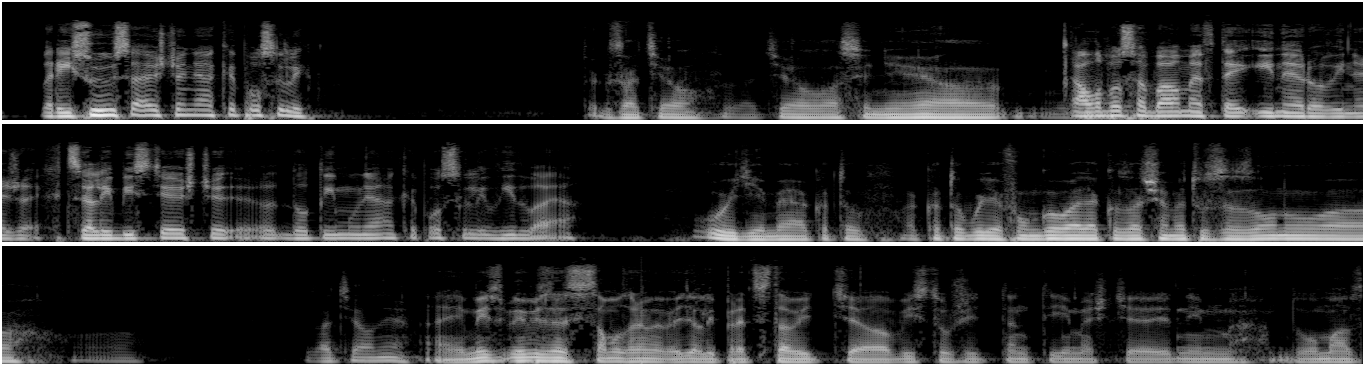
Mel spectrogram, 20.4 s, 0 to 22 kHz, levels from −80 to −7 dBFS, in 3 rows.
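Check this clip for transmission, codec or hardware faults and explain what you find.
One fault is audible in this speech recording. A block of digital silence occurs at 16.81 s. The output was likely not filled in time, so about 2.9 ms of samples dropped straight to zero, which fits a 128-sample buffer going unfilled. Because the signal jumps to zero and back with no fade, each edge makes an abrupt discontinuity. At this length the two edges merge, and the gap is heard as a tick or dip rather than a hole in the speech.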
